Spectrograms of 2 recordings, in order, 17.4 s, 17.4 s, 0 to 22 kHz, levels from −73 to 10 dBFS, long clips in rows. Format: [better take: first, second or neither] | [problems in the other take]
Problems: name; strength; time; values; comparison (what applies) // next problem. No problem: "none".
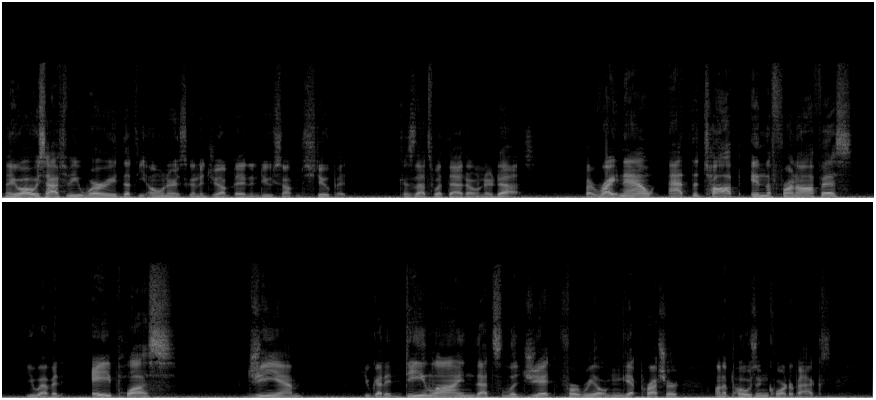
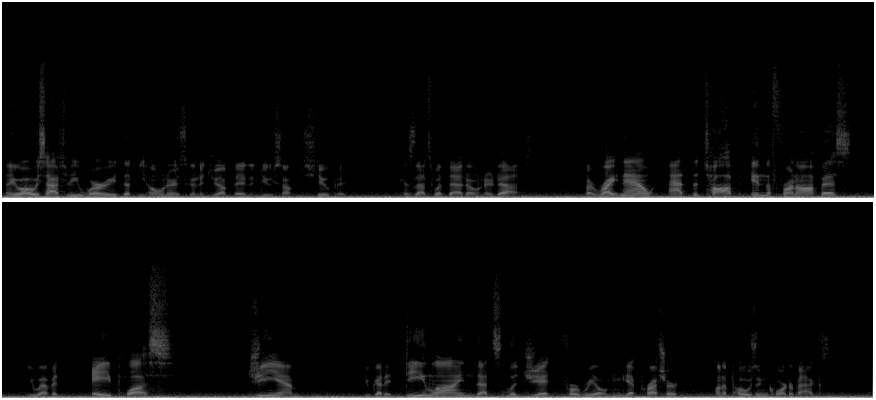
first | low rumble; loud; throughout; 8 dB below the speech; faint in the first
